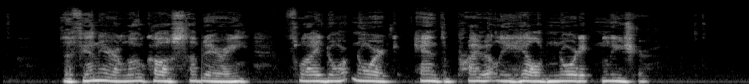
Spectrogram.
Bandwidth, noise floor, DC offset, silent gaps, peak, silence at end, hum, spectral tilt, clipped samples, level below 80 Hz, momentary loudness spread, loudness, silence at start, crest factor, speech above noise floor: 13.5 kHz; -57 dBFS; under 0.1%; none; -6 dBFS; 1 s; none; -6.5 dB/octave; under 0.1%; -52 dBFS; 8 LU; -18 LUFS; 0.65 s; 12 dB; 40 dB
